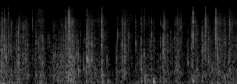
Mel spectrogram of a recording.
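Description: Clear plastic bag holding a jersey crinkling as hands handle and fold it, a rapid run of small irregular crackles.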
